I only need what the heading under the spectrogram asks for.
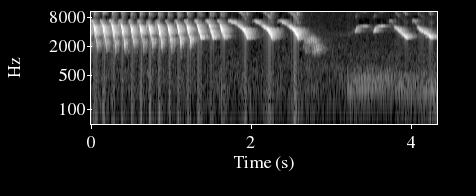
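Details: ['Young canaries are meant to learn from this long, lively master song: a rapid string of sharp downslurred notes speeding into sweeping falling whistles, a short silence, then a few rising whistled phrases.']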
